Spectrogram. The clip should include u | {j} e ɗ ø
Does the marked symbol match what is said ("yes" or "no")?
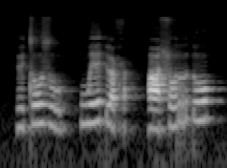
no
